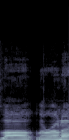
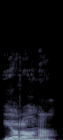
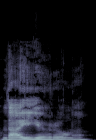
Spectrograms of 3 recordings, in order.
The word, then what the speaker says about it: La Llorona: I've heard of The Curse of La Llorona, and it's not pronounced that. It's Spanish, and it's a double L, so it would be Llorona.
